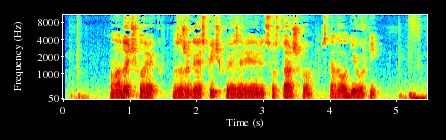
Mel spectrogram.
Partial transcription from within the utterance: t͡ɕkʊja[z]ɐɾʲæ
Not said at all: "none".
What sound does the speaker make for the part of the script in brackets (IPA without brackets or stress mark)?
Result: z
